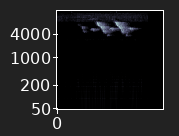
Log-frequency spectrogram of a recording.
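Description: An American redstart sings one quick, very high, thin phrase of sibilant notes lasting just over a second, set against an otherwise quiet background.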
